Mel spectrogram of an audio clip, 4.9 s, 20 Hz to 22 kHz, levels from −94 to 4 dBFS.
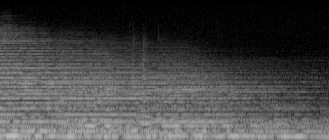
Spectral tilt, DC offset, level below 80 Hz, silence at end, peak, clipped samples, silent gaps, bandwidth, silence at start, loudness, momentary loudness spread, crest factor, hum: -6 dB/octave; under 0.1%; -48 dBFS; 0 s; -14 dBFS; under 0.1%; none; 11.5 kHz; 0 s; -31 LUFS; 8 LU; 16 dB; none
